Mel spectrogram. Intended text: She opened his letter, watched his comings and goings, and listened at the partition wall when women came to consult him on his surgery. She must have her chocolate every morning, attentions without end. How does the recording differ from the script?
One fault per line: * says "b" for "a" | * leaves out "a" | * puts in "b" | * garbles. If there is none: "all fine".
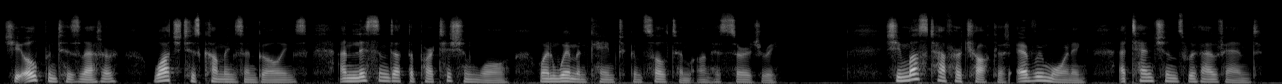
all fine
